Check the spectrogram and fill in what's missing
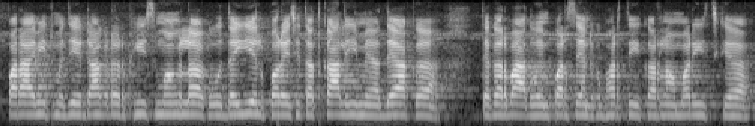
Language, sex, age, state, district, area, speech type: Maithili, female, 18-30, Bihar, Begusarai, rural, spontaneous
